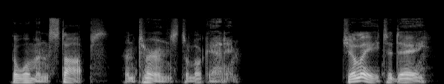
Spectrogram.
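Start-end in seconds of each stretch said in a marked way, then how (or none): none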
